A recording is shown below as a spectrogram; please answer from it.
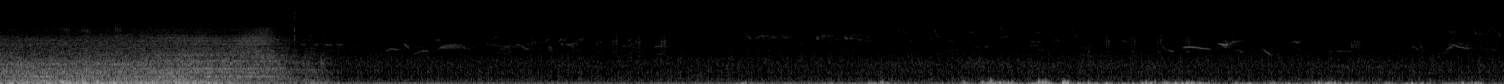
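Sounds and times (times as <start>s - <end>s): faint low rumble: 0.0s - 15.0s
small birds chirping and singing: 3.2s - 15.0s.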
